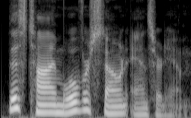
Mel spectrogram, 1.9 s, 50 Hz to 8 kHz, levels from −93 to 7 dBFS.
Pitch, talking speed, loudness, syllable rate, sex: 140 Hz, 155 wpm, -16 LUFS, 5.8 syllables/s, male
